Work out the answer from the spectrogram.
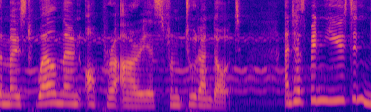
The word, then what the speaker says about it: Turandot: did you know that although often pronounced as if it were a French word the correct title of the Opera is turandot with a hard T at the end to avoid any misunderstanding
